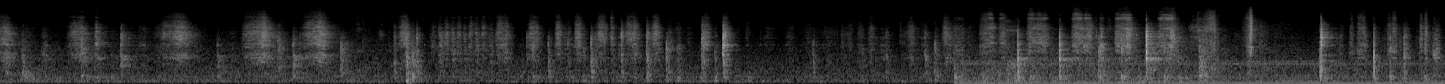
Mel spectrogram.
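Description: Hands rubbing and scraping thin wood veneer onto a bent-wood drum hoop: many short, irregular scratchy strokes.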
